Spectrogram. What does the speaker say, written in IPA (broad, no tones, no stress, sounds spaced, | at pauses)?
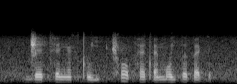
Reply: ɖ͡ʐ ɛ tʰ ɛ ŋ æ̃ x tʼ ʊ j | ʈ͡ʂʰ ɔ pʰ æ tʼ æ m ɔ j p ɜ p æ k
